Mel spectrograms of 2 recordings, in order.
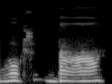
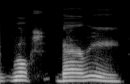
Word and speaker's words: Wilkes-Barre: I'm talking about that gentleman who pronounced it Wilkes-Barre. It's actually Wilkes-Barre.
